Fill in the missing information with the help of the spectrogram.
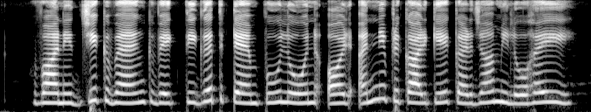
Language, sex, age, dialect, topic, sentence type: Magahi, female, 18-24, Southern, banking, statement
